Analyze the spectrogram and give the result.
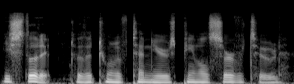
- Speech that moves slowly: No, fast, 205 wpm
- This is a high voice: No, low, 100 Hz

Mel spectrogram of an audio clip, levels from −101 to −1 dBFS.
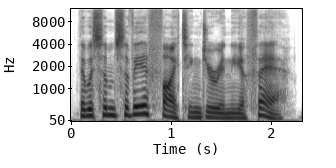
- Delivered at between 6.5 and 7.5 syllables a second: Yes, 6.8 syllables/s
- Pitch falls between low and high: Yes, medium, 165 Hz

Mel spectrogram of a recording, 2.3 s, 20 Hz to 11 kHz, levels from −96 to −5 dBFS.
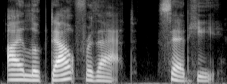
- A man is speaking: No, female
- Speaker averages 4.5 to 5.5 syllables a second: No, 4.2 syllables/s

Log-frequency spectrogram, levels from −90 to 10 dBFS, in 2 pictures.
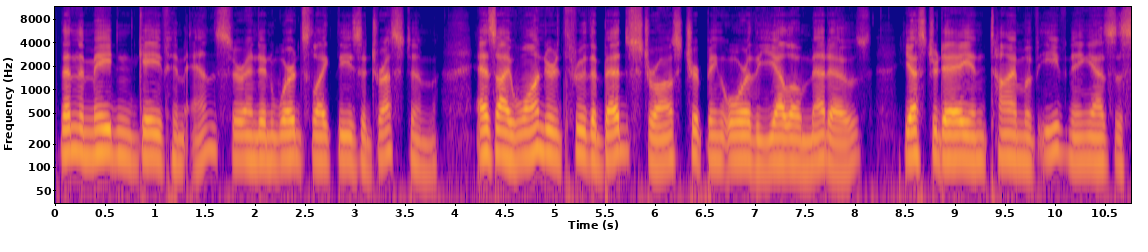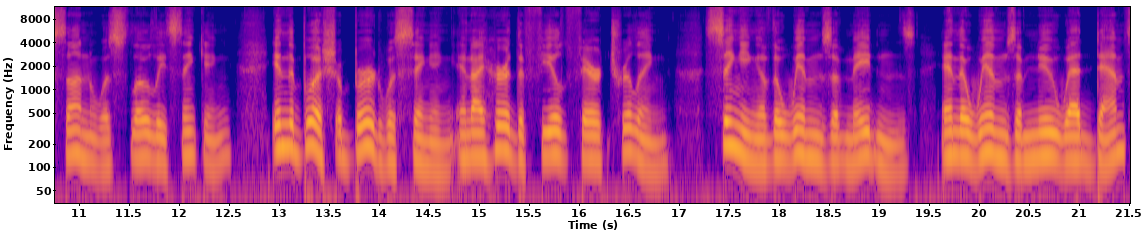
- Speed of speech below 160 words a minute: No, average, 170 wpm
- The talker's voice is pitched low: Yes, low, 130 Hz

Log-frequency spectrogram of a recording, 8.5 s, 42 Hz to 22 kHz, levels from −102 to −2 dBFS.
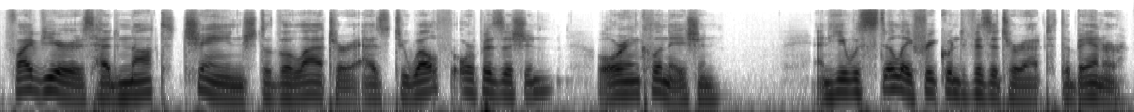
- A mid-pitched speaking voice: No, low, 110 Hz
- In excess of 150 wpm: Yes, average, 170 wpm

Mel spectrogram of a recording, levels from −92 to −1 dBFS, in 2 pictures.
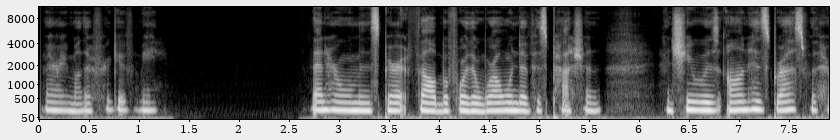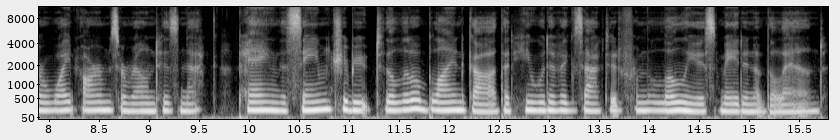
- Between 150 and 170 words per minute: No, average, 185 wpm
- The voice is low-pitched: No, high, 195 Hz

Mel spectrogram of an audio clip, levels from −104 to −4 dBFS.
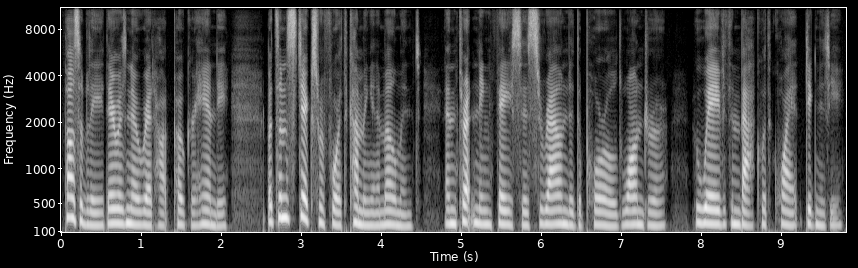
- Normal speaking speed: Yes, average, 190 wpm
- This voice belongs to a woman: Yes, female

